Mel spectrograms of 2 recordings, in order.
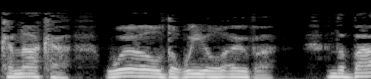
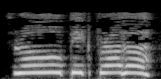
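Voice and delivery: put-on much higher, slow island girl's plea; Namu pleading. A narrator's reading. Captive Namu urges Grief to throw the dynamite, pleading. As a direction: beg him to throw, slowly. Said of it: "Namu called up in the Fuatino tongue".

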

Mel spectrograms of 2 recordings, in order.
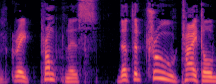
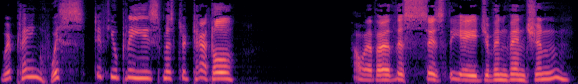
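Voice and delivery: lightly voiced gossip over whist; lilting society chit-chat; chattering society card player; 7 semitones higher than usual. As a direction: gossip brightly between hands of cards.

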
